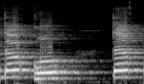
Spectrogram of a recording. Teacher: یہاں پر آپ نے قوف پہ کلکلا یعنی آواز کو لوٹانا ہے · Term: قلقلہ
